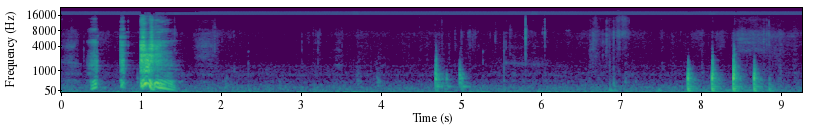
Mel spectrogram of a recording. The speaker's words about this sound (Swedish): Det knackar. Det är mitt i natten. Alla ligger och sover. Läraren går upp och öppnar dörren. Utanför står en av hans elever.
